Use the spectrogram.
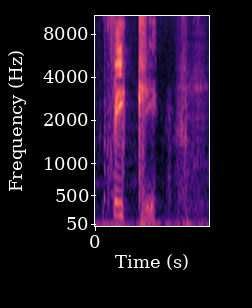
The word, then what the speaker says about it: fichi: and hear her saying, "No, no, it's fichi, fiki."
